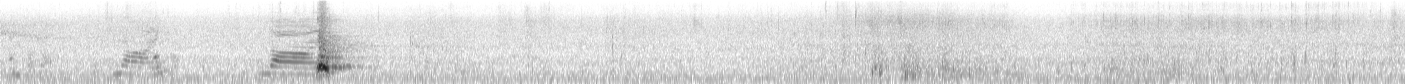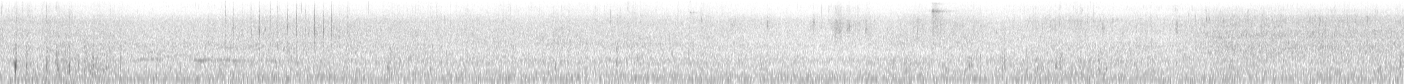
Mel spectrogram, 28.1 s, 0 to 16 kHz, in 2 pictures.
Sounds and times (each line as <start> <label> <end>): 0.0 people talking 1.8
0.0 wind in the trees 28.0
2.6 people talking 3.4
3.2 barking 3.7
